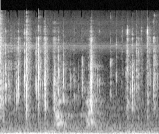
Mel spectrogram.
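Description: Computer keyboard typing code, rapid light key clicks in an uneven run over a low steady hum, faint and close, with no talking.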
